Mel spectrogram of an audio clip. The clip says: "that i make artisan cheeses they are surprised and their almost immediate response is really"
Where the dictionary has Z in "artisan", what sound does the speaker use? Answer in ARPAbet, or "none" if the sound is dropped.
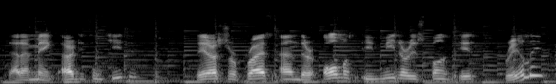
S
